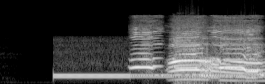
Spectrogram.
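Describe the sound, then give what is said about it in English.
After a brief silence, a steady, unbroken telephone dial tone hums loudly and continuously, and midway through excited voices break in over it while the tone keeps droning underneath. “The sweet noise of a dial tone.”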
